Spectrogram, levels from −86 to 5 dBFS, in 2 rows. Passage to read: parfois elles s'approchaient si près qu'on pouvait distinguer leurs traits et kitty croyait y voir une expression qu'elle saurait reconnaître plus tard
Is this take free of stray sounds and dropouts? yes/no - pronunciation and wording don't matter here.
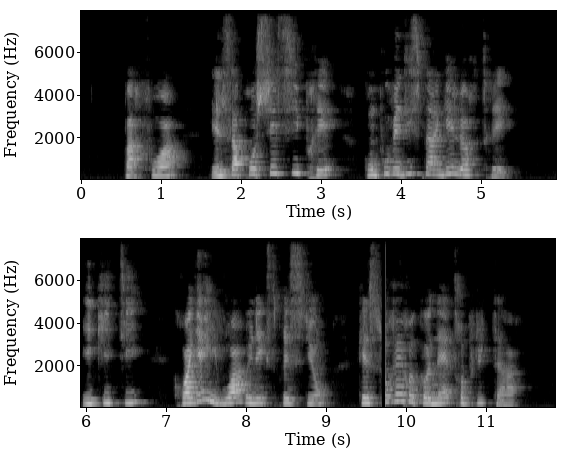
no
